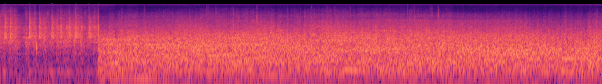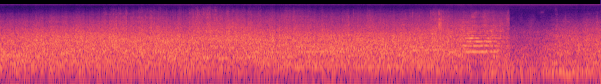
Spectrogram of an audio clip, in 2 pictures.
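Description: A crowd murmurs outdoors over steady street noise.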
